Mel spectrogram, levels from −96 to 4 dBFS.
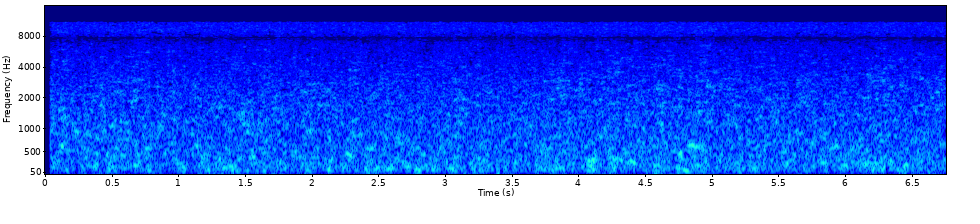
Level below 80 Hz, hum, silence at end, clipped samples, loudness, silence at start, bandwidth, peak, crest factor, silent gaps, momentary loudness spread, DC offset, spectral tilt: -74 dBFS; none; 0 s; under 0.1%; -58 LUFS; 0.05 s; 11.5 kHz; -44 dBFS; 14 dB; none; 1 LU; under 0.1%; -3 dB/octave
